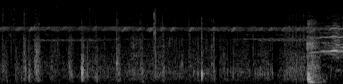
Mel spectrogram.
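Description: Horses' hooves clip-clop in an uneven rhythm as the animals come to a halt, and a high whinny bursts out near the end.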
